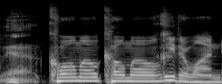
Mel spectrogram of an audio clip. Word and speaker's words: Cuomo: Like Cuomo? Yeah. Cuomo, either one. It's a C, but it's pronounced like a Q.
